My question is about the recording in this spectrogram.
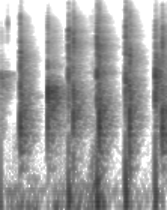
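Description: Two people clapping their hands: a short, slow round of about six claps, roughly three a second.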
